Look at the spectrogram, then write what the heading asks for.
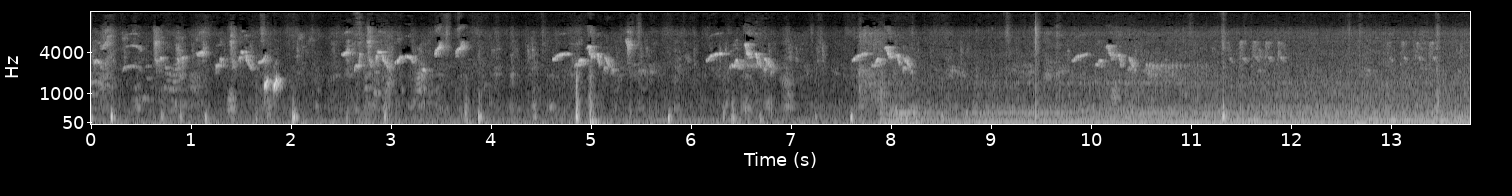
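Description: Small birds chirping, short rising-and-falling calls repeated about once a second, with scattered sharp taps. About eight seconds in, a steady low hum starts and carries on under the last chirps.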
